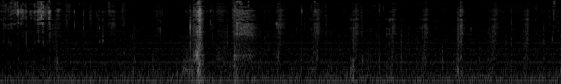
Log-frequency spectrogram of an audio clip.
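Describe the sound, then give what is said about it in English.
Crunching from someone biting into and chewing a fresh tomato, with a sharp bite near the start followed by softer, irregular chewing crunches and no talking. “I'm having a hard time thinking with that crunching sound in my ears. It's so crunchy.”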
